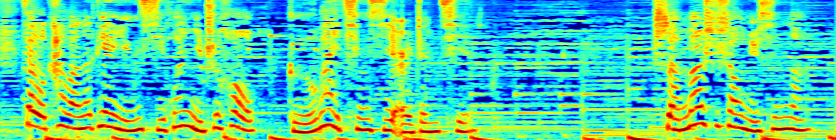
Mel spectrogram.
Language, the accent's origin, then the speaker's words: Chinese; Huanggang, Hubei, China; now in Nanjing, China; 来自湖北黄冈，我在南京大学，距离我的家乡600公里。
